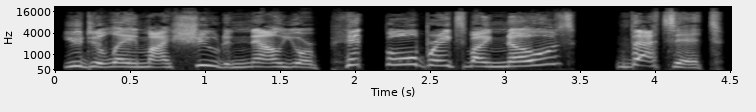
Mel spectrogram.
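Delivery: roaring, furious tirade at the model; explosive, loud yelling rage; fuming photographer. Acted. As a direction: scream insults like a boss gone wild. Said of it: "he was fuming now".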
